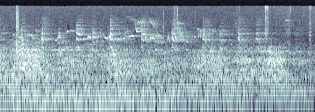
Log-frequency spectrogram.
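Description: A bird calling in a quick series of short, high notes, repeated over several seconds, over a steady low rumble.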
